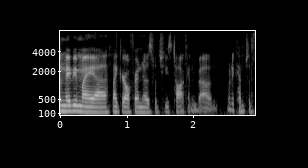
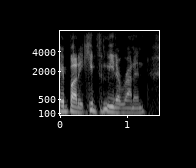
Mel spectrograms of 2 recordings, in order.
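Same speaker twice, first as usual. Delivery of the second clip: put-on complaining tone. Retelling a movie scene where a character complains: imitating him complaining. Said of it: "complaining, and he's like".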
